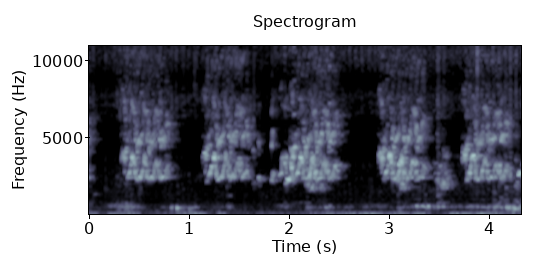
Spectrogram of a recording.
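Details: Morning chatter of pet budgies, a female among them, as they eat and bathe: rough, squawky warbled phrases about a second long, repeated with short breaks, plus low background noise.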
